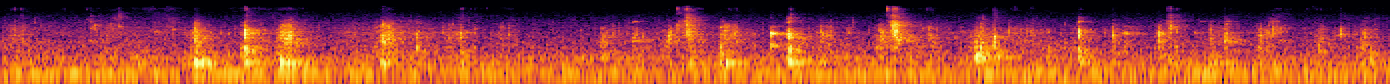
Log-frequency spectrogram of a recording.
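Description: Close-up chewing sounds: soft, irregular wet clicks and smacks from a mouth chewing chicken, a few every second.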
